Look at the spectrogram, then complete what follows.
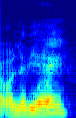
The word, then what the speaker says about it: Olivier: from Justin dunk Pierre Olivier yep pronounced like Olivier Vernon or like Lawrence Olivier and the key is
